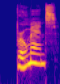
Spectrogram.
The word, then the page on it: bromance: ˈbɹɔwˌmæːns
